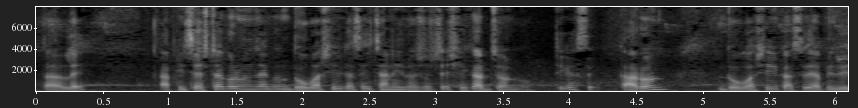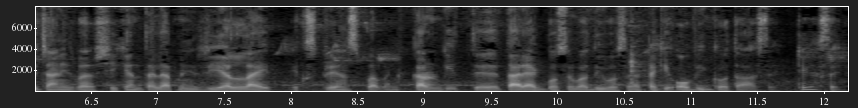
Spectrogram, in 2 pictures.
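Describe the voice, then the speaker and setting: A man's voice: medium pitch, lively intonation, quick pace, warm tone, a little hiss or hum. A young man from Bangladesh giving a casual spoken lesson on learning Chinese, often checking in with his listeners. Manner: conversational, with frequent "ঠিক আছে?" checks. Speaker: Chinese language teacher.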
